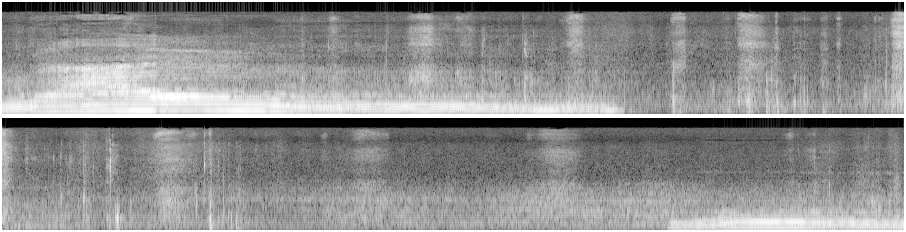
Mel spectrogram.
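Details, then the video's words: Angry chocolate-coloured Persian cat, growling yowls with a wavering, rising then falling tone for about four seconds, a pause with small knocks and rustles, then another drawn-out yowl near the end, indoors. "Gato Persa enfadado - Angry Persian cat"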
